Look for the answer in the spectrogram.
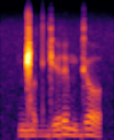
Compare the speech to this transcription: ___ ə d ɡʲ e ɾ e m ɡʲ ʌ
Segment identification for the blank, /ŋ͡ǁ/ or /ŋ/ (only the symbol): ŋ͡ǁ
